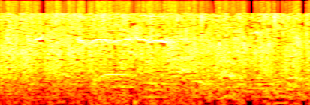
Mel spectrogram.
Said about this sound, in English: Are you applauding the hatred, or what exactly are you applauding?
